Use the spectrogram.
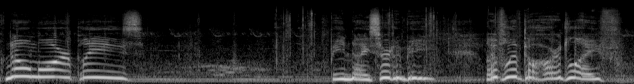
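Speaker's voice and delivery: very high pleading squeal; squeaky creature voice. Retold or imitated. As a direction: whine like a tiny begging creature. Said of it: "He's like".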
